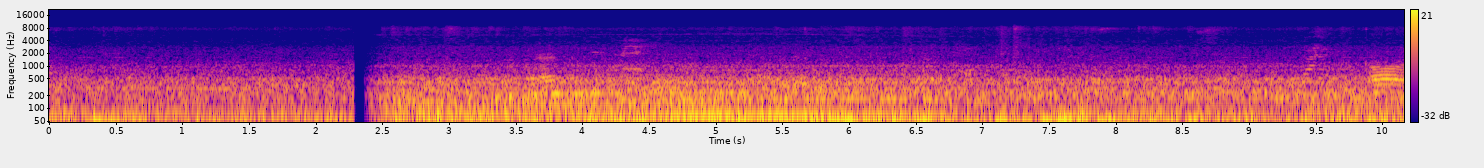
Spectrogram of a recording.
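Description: Steady engine and road drone heard from inside a moving city bus, with a brief dead break a little over two seconds in.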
